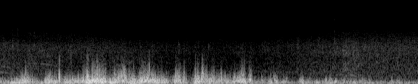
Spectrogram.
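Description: Wind buffeting the phone's microphone: a loud, rough, low rumble that gusts hardest in the first half and eases toward the end.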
